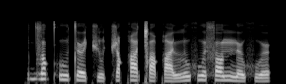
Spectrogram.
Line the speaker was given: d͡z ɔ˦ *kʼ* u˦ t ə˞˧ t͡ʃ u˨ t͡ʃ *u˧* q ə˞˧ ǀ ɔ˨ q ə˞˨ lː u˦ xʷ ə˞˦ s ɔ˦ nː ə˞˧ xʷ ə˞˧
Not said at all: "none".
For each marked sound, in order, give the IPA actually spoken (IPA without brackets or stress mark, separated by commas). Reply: kʼ, u˧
